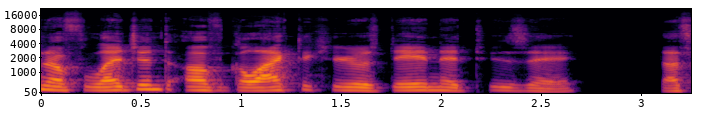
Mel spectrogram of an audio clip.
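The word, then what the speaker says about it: Die Neue These: this reads continuation of legend of galactic heroes daenery tuesday that's how they say it in the in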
